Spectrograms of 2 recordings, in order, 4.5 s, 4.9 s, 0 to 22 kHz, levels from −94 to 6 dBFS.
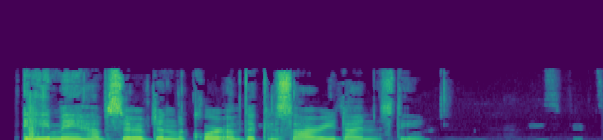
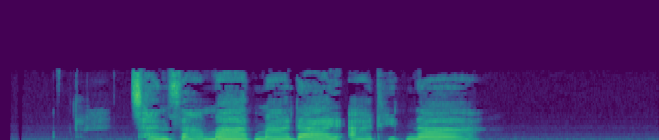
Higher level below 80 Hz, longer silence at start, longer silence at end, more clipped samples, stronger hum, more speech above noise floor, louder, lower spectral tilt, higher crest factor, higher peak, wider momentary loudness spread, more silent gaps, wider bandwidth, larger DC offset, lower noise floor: first, -64 dBFS vs -82 dBFS; second, 0.15 s vs 0.55 s; about the same, 1.35 s vs 1.35 s; neither; neither; first, 51 dB vs 39 dB; first, -18 LUFS vs -25 LUFS; about the same, -3 dB/octave vs -2 dB/octave; about the same, 20 dB vs 22 dB; first, 0 dBFS vs -6 dBFS; about the same, 13 LU vs 15 LU; neither; about the same, 11.5 kHz vs 11.5 kHz; neither; first, -70 dBFS vs -65 dBFS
